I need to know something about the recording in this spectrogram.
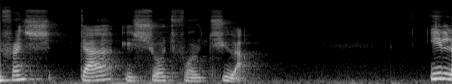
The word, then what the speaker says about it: tu as: And then for tu as, so we said that tu as, when you have a U followed by a vowel, there's a pronunciation of a Y in there, tu as.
